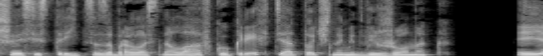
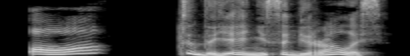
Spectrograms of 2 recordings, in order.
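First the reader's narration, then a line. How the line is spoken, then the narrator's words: Snorting. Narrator (Russian): фыркнула Нюта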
